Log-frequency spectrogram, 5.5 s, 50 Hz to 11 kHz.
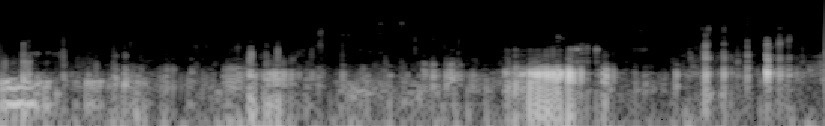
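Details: A woman records her own stomach growling over 20 minutes: low, irregular gurgling and rumbling bowel sounds with bubbling pops.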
